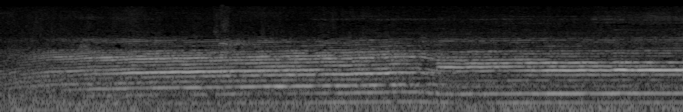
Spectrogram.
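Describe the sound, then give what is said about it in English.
A street tamale vendor's long, drawn-out shouted morning call as he pushes a bright yellow metal cart through the streets, held steady and loud before dropping to a lower pitch partway through, ringing out over a constant background rumble. “The faithful old tamale vendor who opens his lungs every morning as he pushes his bright yellow metal cart through the streets.”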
